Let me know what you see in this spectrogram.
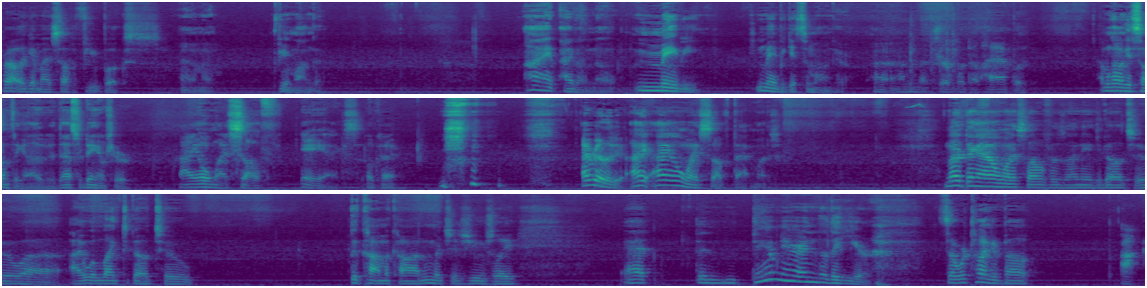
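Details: Adult man with cerebral palsy, a daily lifelong condition with speech problems since childhood; reports an occasional lisp, mid-sentence breaks and pauses, and a drawl; speech affected by cerebral palsy.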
